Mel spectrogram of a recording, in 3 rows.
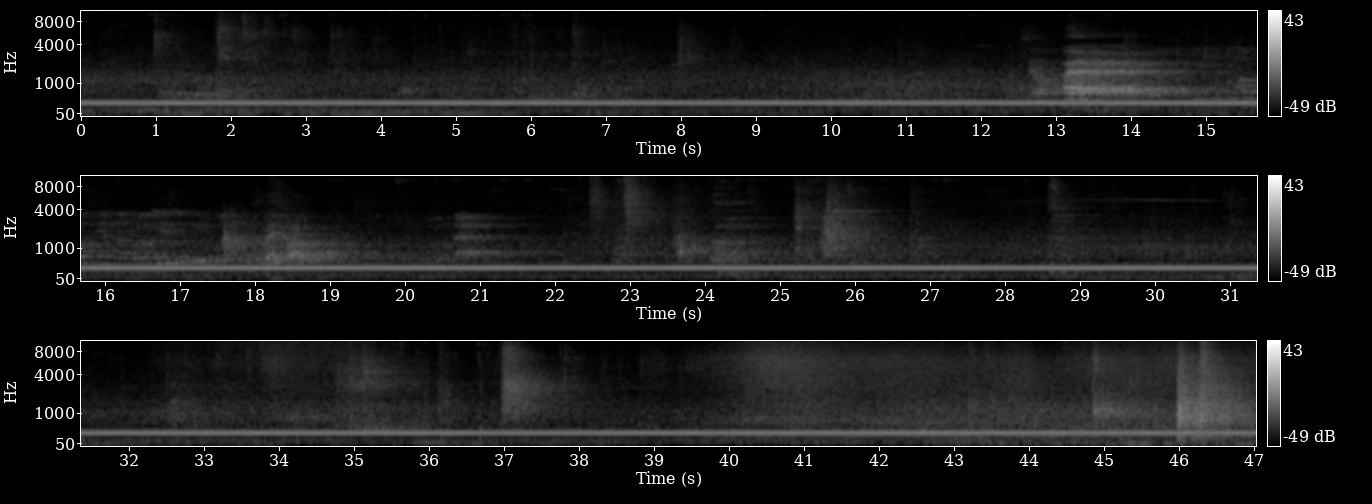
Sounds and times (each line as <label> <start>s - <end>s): workers cleaning the station 32.3s - 38.4s
workers cleaning the station 39.4s - 47.0s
